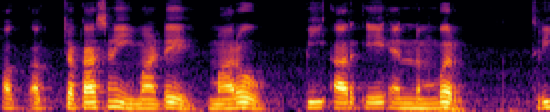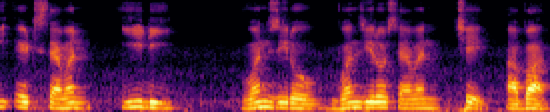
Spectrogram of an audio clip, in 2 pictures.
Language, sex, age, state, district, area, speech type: Gujarati, male, 18-30, Gujarat, Kheda, rural, spontaneous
